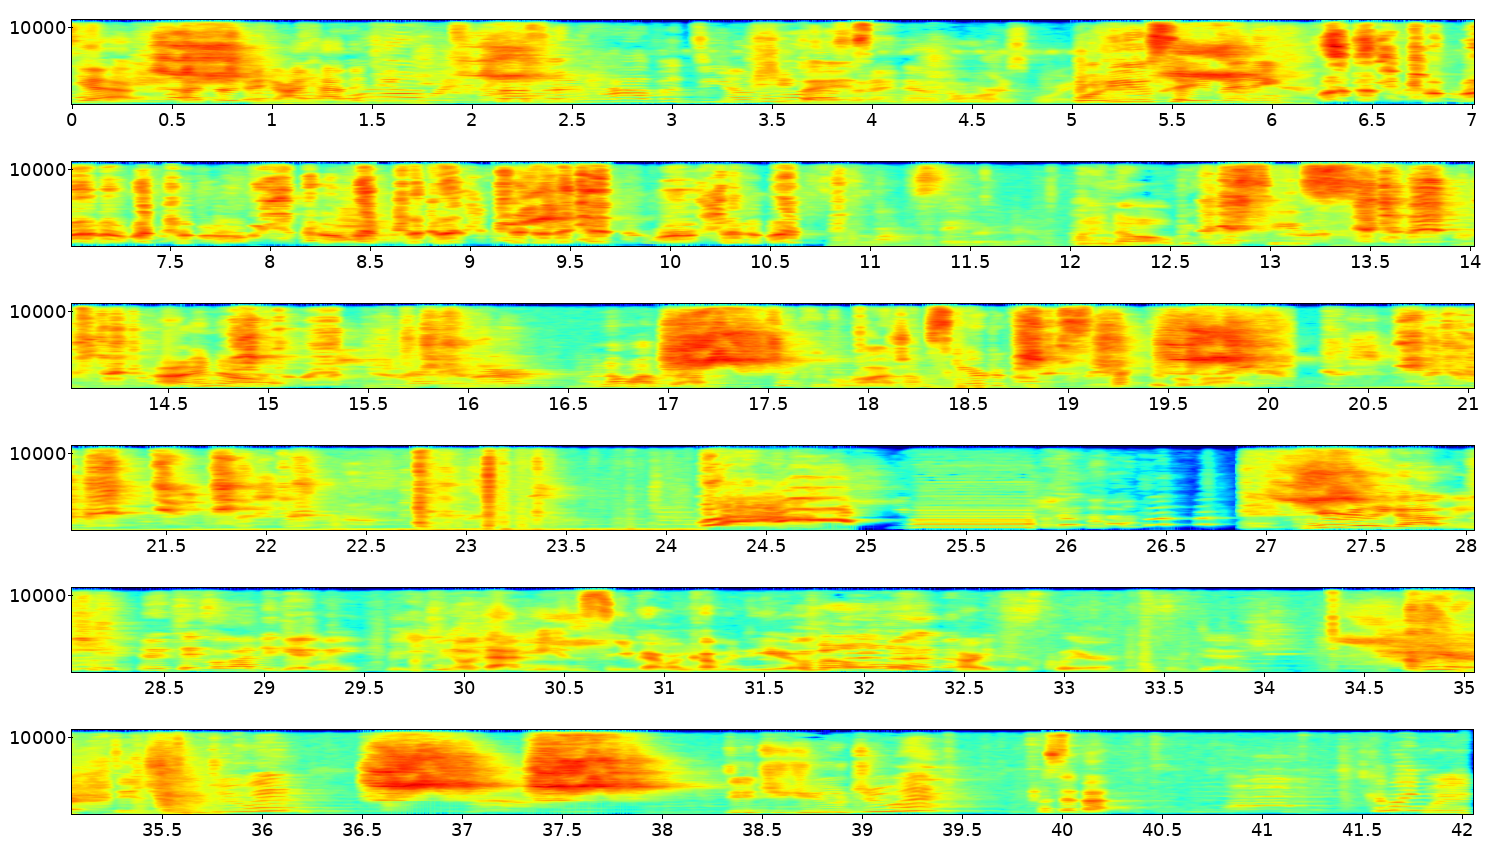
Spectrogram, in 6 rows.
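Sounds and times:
cockatoo chattering: 0.4 - 2.6, 3.4 - 11.0, 12.6 - 16.4, 17.0 - 17.9, 18.6 - 23.1, 29.6 - 31.0, 36.6 - 38.2
bird beak clicks: 6.3 - 10.7
woman screaming in fright: 24.2 - 25.3
short horn-like tone: 25.3 - 25.9.

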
